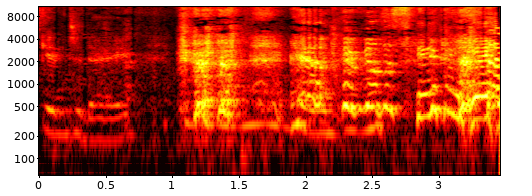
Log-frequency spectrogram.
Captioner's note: laughing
